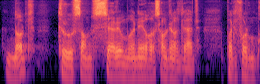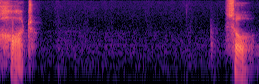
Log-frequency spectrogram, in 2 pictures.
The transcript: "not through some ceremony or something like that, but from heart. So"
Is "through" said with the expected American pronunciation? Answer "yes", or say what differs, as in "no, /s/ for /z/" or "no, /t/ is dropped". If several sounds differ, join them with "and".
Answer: no, /t/ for /θ/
